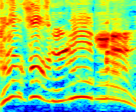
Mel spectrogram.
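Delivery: muffled background voice. Describing a covert-op scene, the speaker voices a background line in a very muffled voice. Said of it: "very muffled".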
